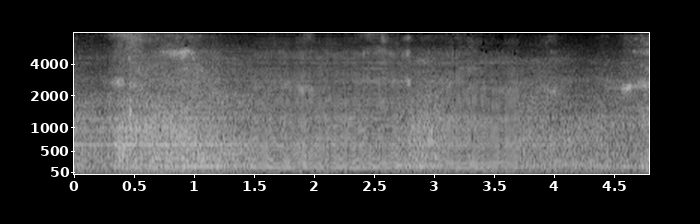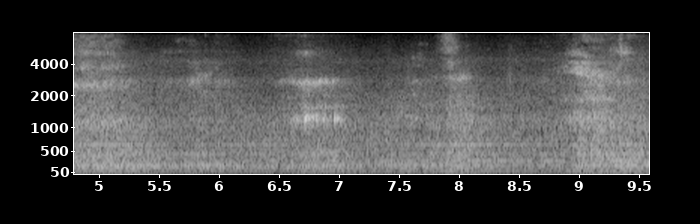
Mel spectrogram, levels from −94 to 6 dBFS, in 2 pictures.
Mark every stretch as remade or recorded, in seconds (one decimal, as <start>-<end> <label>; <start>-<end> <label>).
0.0-1.5 recorded; 1.5-2.7 remade; 2.7-3.1 recorded; 3.1-3.7 remade; 3.7-9.6 recorded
